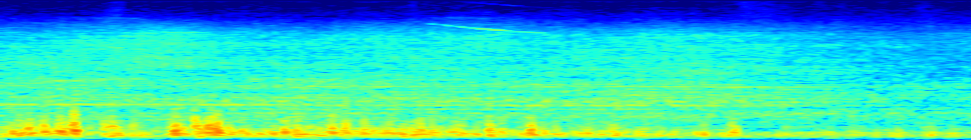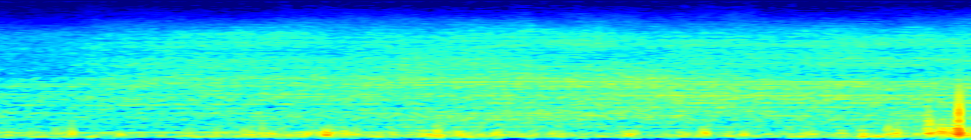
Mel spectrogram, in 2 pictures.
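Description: Tractor engine running steadily while mowing grass, with irregular low rumbling for the first couple of seconds and a single sharp knock near the end.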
